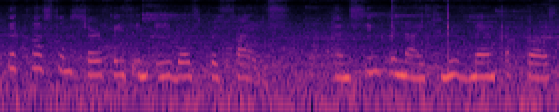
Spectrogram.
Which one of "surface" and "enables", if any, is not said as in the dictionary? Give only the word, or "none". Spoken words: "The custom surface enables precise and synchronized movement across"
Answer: enables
